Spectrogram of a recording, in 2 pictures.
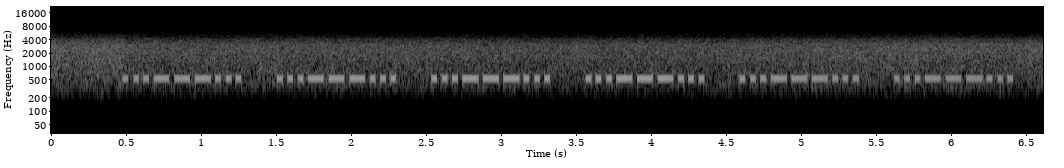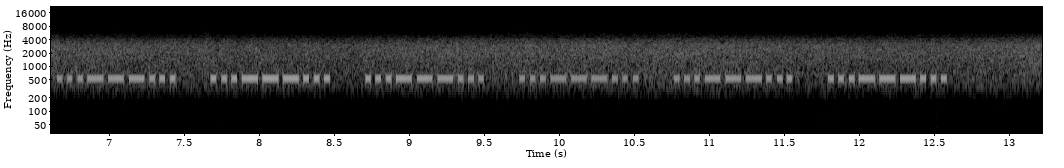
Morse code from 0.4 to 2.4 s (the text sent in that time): <SOS> <SOS>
